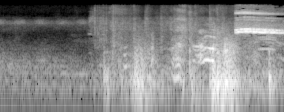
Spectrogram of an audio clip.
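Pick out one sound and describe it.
A crowd outdoors cheers and shouts loudly.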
